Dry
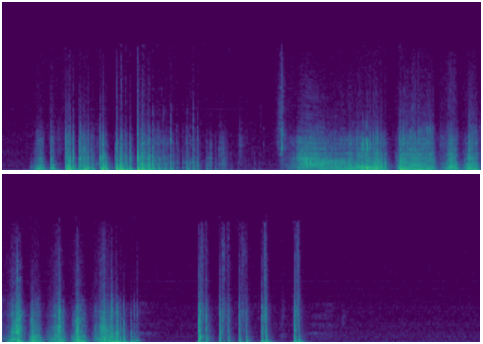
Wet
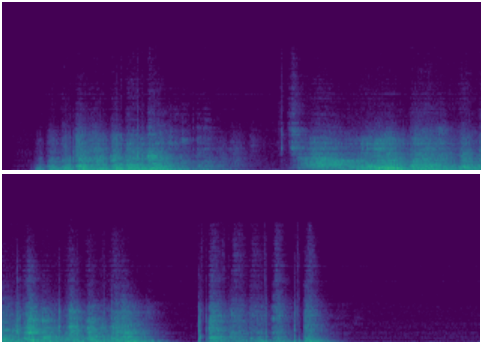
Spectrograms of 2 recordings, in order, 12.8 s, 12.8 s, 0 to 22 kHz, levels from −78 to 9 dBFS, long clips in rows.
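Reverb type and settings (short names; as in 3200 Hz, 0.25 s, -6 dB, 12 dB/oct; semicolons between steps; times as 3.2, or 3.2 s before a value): digital reverb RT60 0.79 s, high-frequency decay 0.9×, pre-delay 0.115 s, DRR -10 dB; gain -12.5 dB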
